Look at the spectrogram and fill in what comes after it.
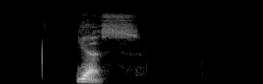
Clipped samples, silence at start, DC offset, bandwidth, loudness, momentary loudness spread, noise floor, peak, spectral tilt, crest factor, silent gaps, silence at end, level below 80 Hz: under 0.1%; 0.75 s; under 0.1%; 12 kHz; -21 LUFS; 21 LU; -83 dBFS; -4 dBFS; -5 dB/octave; 22 dB; none; 1.25 s; -72 dBFS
